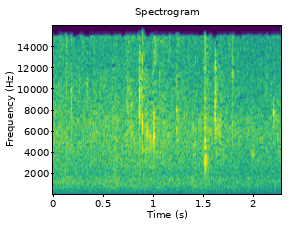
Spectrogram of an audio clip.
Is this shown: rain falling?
yes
